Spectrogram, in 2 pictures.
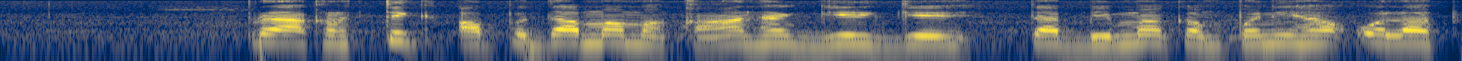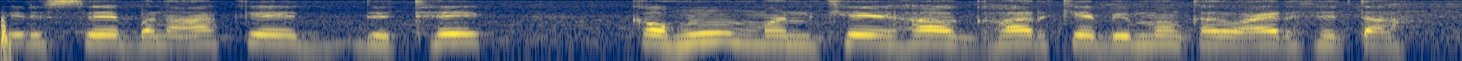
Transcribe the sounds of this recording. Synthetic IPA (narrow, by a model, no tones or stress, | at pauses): pɾaːkɾɪt̪ɪkəpd̪amẽməkaːnɦə̃ɡɪɾɡet̪əbimakəmpəniɦəʔoləpʰɪɾsebənaked̪et̪ʰe | kəɦũmənkʰeɦɐɡʱəɾkebimakəɾʋaːeɾɐt̪ʰet̪a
